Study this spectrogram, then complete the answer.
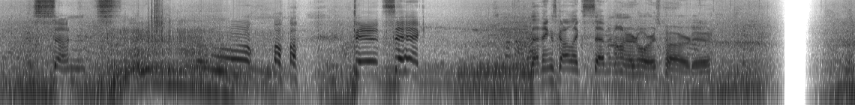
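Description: A sports car engine revs loudly and rumbles as the car pulls away.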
